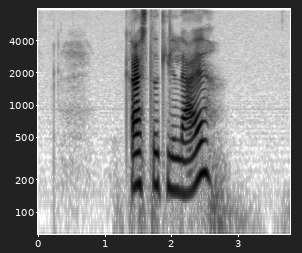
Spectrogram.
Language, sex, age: Danish, female, 31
